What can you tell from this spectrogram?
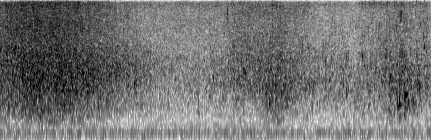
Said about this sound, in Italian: Senti che bello, le onde del Mar Tirreno che bagnano le coste napoletane. Senti che bello.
